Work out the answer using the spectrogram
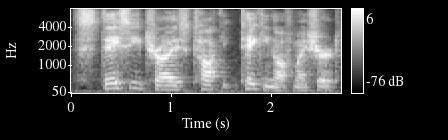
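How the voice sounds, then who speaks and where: A man's voice: a little high, lively intonation, unhurried, sharp tone. A man hosting a read-aloud, narrating casually and breaking off for sardonic, profane asides. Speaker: book club host reading a story aloud with commentary.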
